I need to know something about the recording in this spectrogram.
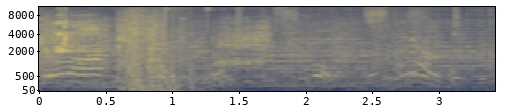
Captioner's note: people chattering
